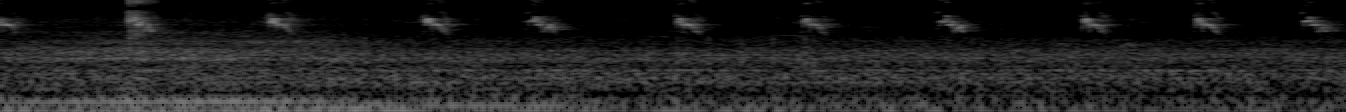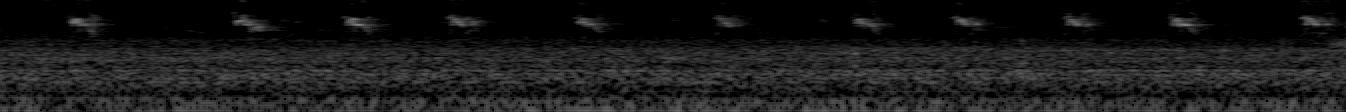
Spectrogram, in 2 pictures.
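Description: A small bird chirping over and over, short high chirps just under two a second at an even pace, over a steady low background hum. A low rumble is loudest during the first two seconds.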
